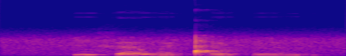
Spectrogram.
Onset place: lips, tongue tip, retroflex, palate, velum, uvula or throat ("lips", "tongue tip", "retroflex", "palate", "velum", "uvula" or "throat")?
throat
